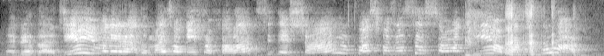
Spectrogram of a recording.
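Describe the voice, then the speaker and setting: A woman with a high, bright voice moderates a relaxed online group chat. She is chatty and laughs as she talks. She calls on the next person to speak. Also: brisk, poor audio. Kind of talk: casual online group talk.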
